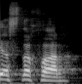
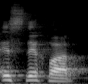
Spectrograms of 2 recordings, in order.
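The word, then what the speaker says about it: استغفار: हम इसे कहते हैं जी अस्तगफार, अस्तगफार, हालांकि यह है इस्तिगफार, और शायद इसलिए होता नहीं है। तो इस्तिगफार असल प्रोनाउंसिएशन है इसकी।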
